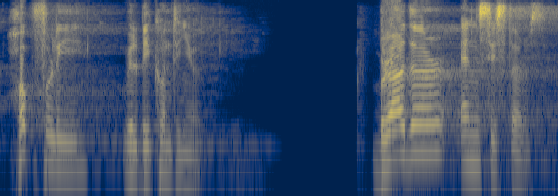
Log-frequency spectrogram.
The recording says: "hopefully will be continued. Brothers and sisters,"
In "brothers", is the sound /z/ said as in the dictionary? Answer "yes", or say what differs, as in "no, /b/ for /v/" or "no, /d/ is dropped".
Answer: no, /z/ is dropped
